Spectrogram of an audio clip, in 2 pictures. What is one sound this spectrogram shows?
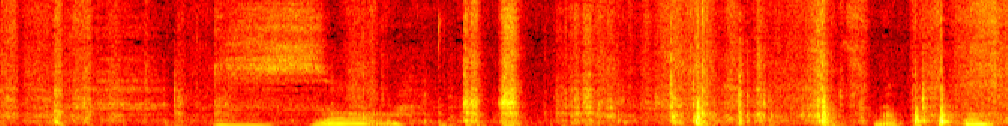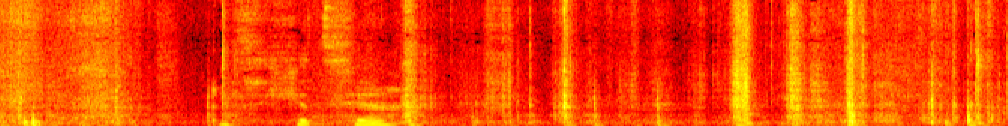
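A tool clicks and snaps against cardboard.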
